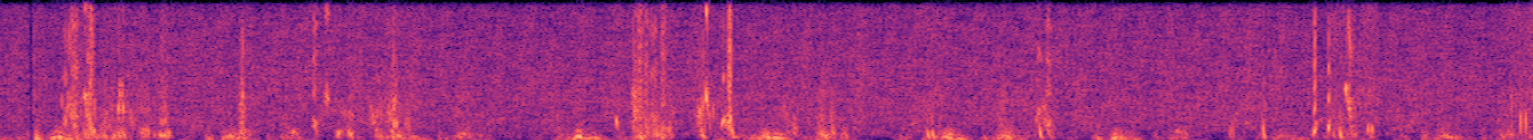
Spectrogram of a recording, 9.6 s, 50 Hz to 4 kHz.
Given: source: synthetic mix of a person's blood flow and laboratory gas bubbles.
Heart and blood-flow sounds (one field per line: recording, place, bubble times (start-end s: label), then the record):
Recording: Doppler ultrasound of blood flow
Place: precordium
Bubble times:
0.37-1.10 s: bubbles
1.47-1.65 s: bubbles
1.95-2.23 s: bubbles
2.31-2.63 s: bubbles
3.83-3.90 s: bubbles
3.94-4.23 s: bubbles
4.34-4.64 s: bubbles
4.88-5.00 s: bubbles
5.12-5.31 s: bubbles
5.77-5.89 s: bubbles
6.46-6.62 s: bubbles
7.65-7.72 s: bubbles
7.86-7.95 s: bubbles
8.19-8.62 s: bubbles
9.42-9.59 s: bubbles
From the record:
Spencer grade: 3 (all of the cardiac periods contain showers or single bubble signals, but not dominating or overriding the cardiac motion signals)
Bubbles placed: anywhere in the cardiac cycle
